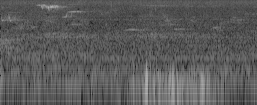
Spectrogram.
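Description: Faint, low buzzing of bees drifting in a quiet garden, with a couple of soft bird chirps early on and no voices.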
